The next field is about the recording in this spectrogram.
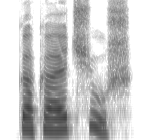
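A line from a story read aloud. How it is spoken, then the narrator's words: Snorted. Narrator (Russian): Фыркнула свекровь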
